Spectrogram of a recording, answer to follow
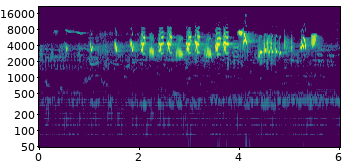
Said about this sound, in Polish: Dźwięki te stopniowo przyspieszają i zmieniają się w nieco bardziej melodyjną kaskadę modulowanych gwizdów o zmiennej wysokości.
